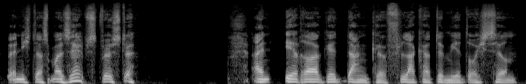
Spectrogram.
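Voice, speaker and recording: A man narrating an audiobook in a measured storytelling manner, close to the mic. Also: lowish voice, fairly even intonation, no room sound. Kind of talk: scripted narration.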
